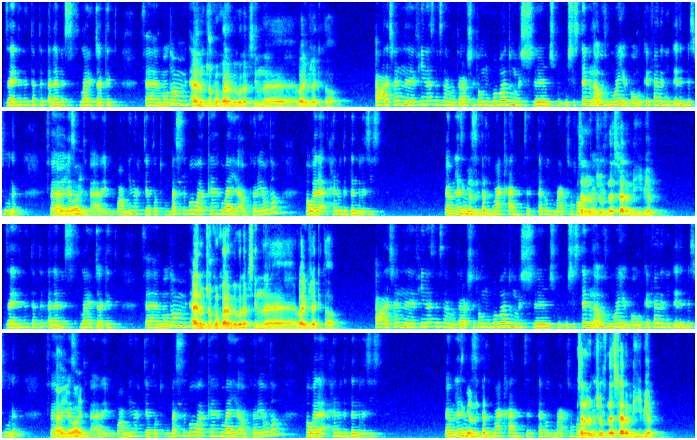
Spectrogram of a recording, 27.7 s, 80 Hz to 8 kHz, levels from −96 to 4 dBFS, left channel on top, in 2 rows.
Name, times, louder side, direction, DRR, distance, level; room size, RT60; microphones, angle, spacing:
voice 1, 0.1-2.3 2.9-4.6 7.5-14.2 14.8-19.4 19.9-21.4 22.7-26.0, left 1 dB, 20° left, 6 dB, 1.2 m, -28 dB
voice 2, 3.8-6.7 14.9-15.5 23.0-23.6 25.4-26.9, right 3 dB, 65° right, 11 dB, 1.0 m, -22 dB
13.5 x 6.9 x 6.8 m, 0.70 s
head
